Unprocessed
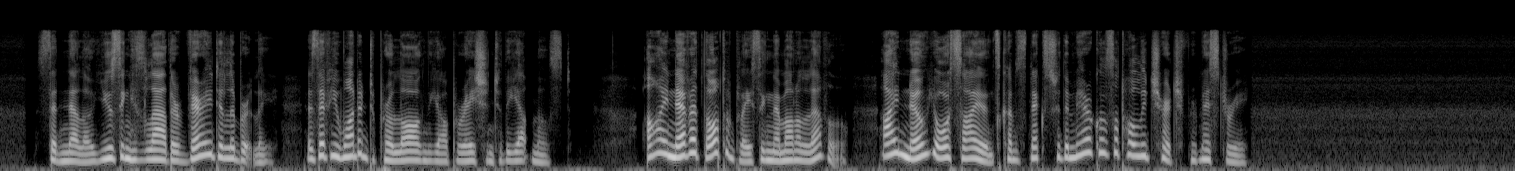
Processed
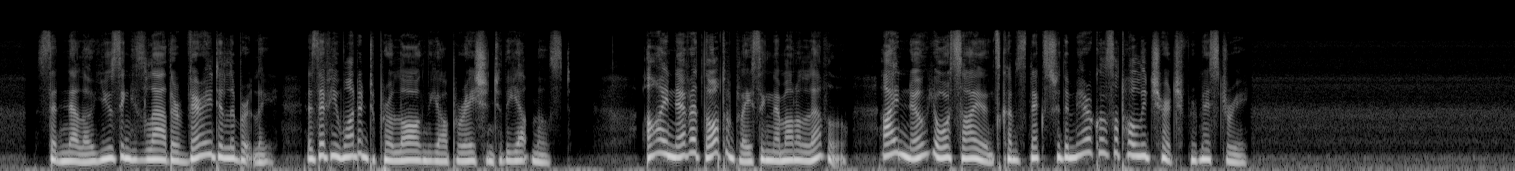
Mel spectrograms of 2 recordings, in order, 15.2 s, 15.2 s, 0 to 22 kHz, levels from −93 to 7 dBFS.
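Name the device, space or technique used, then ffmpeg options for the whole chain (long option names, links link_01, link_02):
jukebox: -af "lowpass=7800,lowshelf=frequency=270:width_type=q:width=3:gain=7.5,acompressor=threshold=-16dB:ratio=5"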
